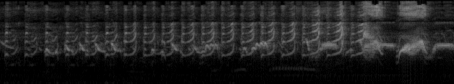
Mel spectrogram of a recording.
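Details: Chinese hwamei (wambi) heard at lower volume, rattling off quick hooked whistle notes several per second, ending in a brief brighter burst.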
